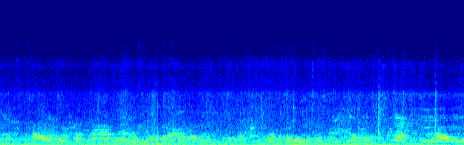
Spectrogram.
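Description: Women talk with animation close by.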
